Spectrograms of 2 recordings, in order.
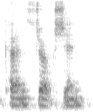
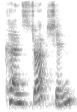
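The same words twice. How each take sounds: First: "construction" slow, in three separate parts; syllable by syllable. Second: Said in the usual way. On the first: Shown as a demonstration. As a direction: clap out "construction", softer and slower. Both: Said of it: "three syllables".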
